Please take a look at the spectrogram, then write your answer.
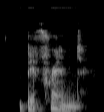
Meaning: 1. To become a friend of (someone), to make friends with (someone) 2. To act as a friend to (someone, especially a client) by providing companionship and support; to assist, to help
- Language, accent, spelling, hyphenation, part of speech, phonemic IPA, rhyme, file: English, Southern England, befriend, be‧friend, verb, /bɪˈfɹɛnd/, -ɛnd, LL-Q1860 (eng)-befriend.wav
